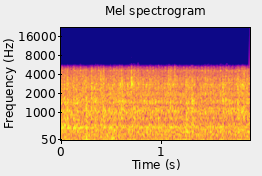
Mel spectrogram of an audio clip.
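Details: Steady idle with a sharp, rapid knock at every turn of the engine, something clearly loose inside; severe internal engine knock.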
